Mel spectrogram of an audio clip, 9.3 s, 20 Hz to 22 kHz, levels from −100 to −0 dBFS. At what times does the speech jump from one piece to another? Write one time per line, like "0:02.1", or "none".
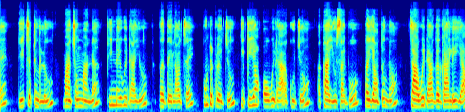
0:02.0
